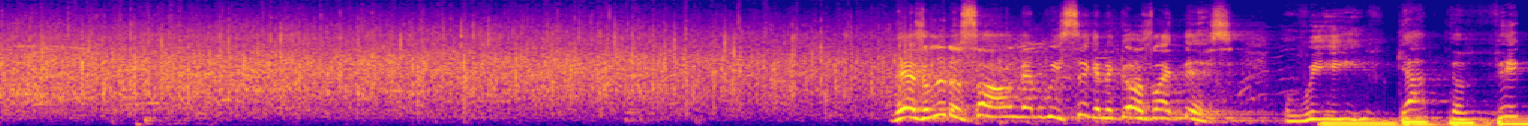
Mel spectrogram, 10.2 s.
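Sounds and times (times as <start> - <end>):
crowd clapping hands: 0.0 - 7.8
speech: 6.0 - 10.1.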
